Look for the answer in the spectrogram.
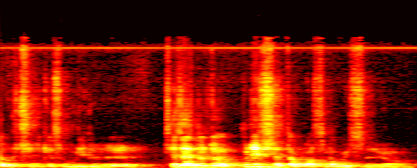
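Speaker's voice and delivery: normal talking voice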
